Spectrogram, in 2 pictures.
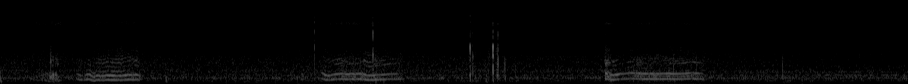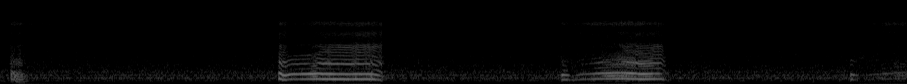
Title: Snoring cat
